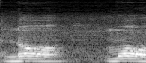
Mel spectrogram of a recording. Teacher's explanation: কথা বলার সম্পর্কটা হচ্ছে, আমাদের কিছু কিছু বর্ণ আছে যেগুলো উচ্চারণের সময় ফুসফুসতাড়িত বাতাস মুখের পাশাপাশি নাক দিয়েও বের হয়ে আসে, অর্থাৎ নাকের সাহায্য নিতে হয়, যেগুলোকে আমরা নাসিক্য বর্ণ বলি।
